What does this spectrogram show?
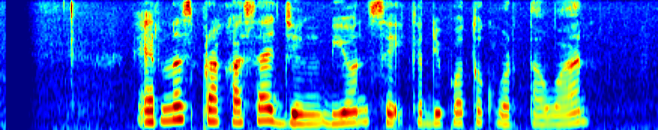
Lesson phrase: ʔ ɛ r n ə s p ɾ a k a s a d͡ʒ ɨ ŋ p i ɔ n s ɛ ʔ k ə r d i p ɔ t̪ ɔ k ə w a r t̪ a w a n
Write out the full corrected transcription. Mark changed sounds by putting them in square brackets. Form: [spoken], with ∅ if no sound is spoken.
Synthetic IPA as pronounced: ʔ ɛ r n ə s p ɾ a k a s a d͡ʒ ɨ ŋ [b] i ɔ n s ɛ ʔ k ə r d i p ɔ t̪ ɔ k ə w a r t̪ a w a n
